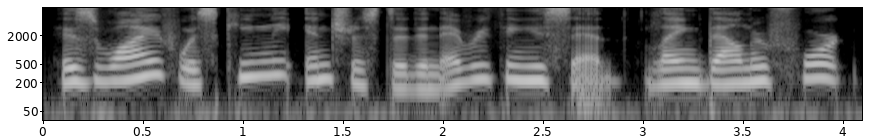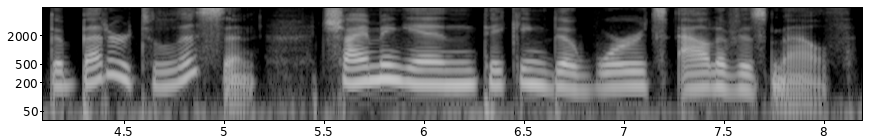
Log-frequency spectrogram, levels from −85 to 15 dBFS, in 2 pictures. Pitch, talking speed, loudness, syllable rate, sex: 205 Hz, 190 wpm, -20 LUFS, 5.0 syllables/s, female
